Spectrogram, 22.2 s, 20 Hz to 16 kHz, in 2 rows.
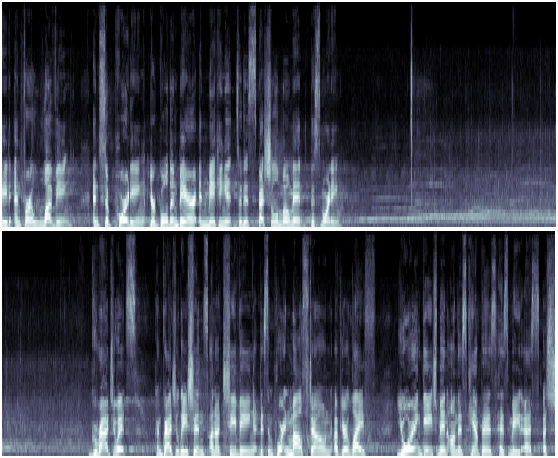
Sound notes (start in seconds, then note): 7.2 audience cheering and applauding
